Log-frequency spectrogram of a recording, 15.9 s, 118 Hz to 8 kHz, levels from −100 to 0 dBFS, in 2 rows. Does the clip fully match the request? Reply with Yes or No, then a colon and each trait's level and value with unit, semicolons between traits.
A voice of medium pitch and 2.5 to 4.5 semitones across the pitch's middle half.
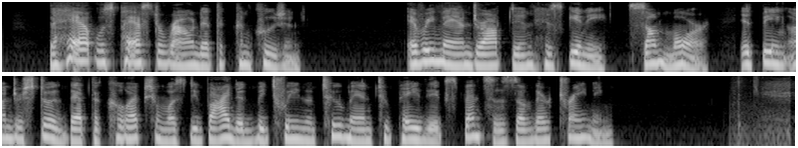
Yes: medium, 180 Hz; average, 2.8 semitones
